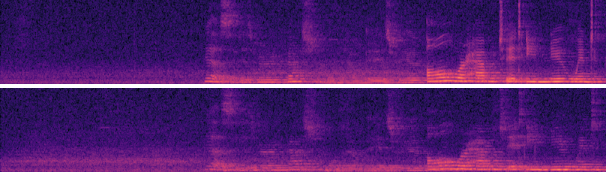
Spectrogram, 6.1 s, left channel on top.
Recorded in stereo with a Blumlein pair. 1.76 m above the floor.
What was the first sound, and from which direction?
A woman speaking, 35° left.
